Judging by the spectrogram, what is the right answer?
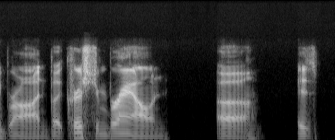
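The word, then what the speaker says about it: Braun: they're betting on him Chris Christian Brown I hate that that's how he wants it pronounced but it's literally Brown like it's literally Bron but Christian Brown uh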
